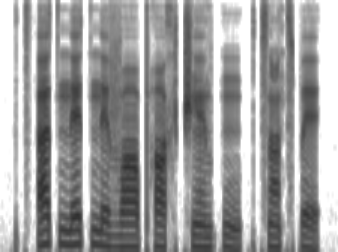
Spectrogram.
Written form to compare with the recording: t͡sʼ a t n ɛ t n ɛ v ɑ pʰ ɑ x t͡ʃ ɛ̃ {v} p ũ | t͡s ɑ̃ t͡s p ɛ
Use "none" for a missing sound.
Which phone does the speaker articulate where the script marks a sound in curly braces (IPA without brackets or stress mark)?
v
